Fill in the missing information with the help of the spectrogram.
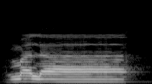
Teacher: مد متصل ہوگا اس لیے کہ حروف مدہ کے بعد حمزہ اسی کلمے میں ہے، جیسے ملا، حمزہ زیر ای، حمزہ کے نیچے زیر کی حرکت ہے، زیر کی حرکت کو جلدی پڑھیں، جیسے ای، ملائی۔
